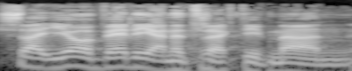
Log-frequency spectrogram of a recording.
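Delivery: really bad, clumsy fake Eastern European accent. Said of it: "that's a really bad Eastern European accent".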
